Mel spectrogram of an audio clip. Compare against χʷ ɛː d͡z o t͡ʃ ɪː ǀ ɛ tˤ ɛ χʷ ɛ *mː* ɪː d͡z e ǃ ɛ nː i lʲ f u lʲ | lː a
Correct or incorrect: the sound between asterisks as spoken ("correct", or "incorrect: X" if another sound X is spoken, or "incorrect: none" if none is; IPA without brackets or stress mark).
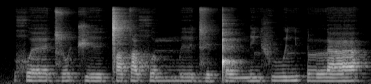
correct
